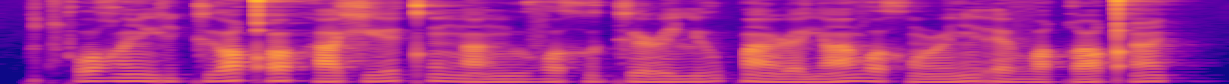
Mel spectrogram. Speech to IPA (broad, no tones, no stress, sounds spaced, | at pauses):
t͡sʼ o ʁ ĩ j i kʲ o qʼ u h a xʲ e kʼ ũ ŋ ã ŋ ɯ v ʌ x ɯ kʲ ʌ ɭ i lʲ u p ã ɭ ɛ j ã v ʌ x õ ɭ ĩ r ɛ v ʌ q ɯ qʼ ĩ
